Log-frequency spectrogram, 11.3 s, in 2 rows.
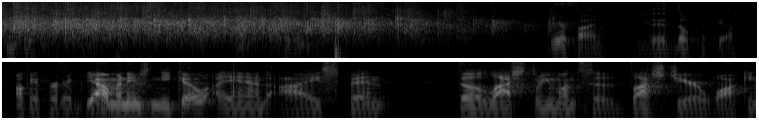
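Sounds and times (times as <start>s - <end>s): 
audience applause welcoming a speaker at the Exponential event: 0.0s - 4.0s
speech: 4.1s - 11.3s.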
